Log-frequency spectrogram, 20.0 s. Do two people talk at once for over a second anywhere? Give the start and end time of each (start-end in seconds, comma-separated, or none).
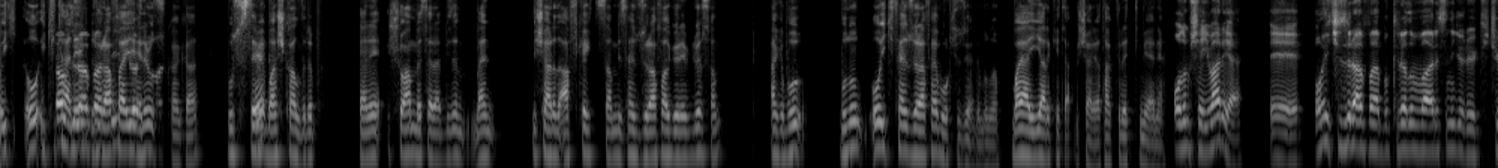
0.7-2.2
